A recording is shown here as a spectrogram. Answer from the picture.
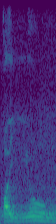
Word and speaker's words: قيوم: قيوم কয়্যুম কয়্যুম, কতে قي- আকার না দিয়া শুধু কয় কয়, قيوم হ্যাঁ কয়্যুম, ঠিক আছে।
